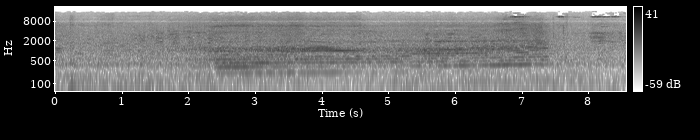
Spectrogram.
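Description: A motor vehicle engine passing: a steady pitched hum that swells about two and a half seconds in, drifts slightly lower in pitch, and fades away shortly before the end.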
